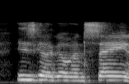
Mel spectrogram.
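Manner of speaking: high, loud, freaked-out hyped excitement. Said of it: "people freaking out like".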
